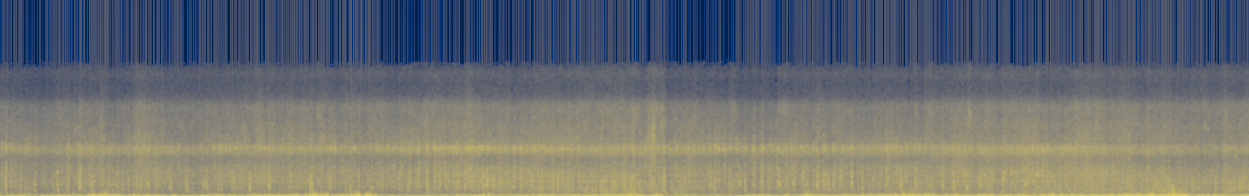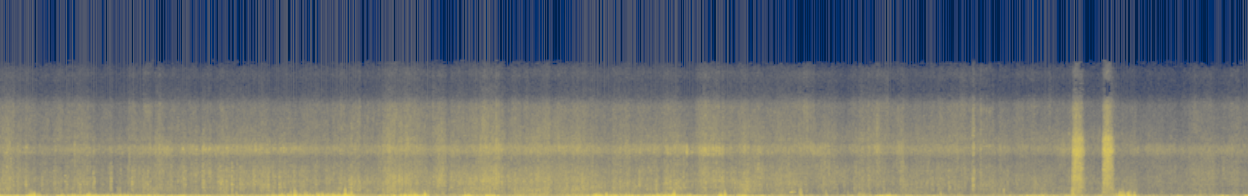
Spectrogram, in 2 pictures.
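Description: Wind buffeting the microphone while moving on skis, a loud uneven low rumble that swells and dips. Two sharp clicks come close together near the end.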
